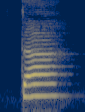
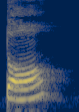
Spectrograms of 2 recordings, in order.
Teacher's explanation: اسی طرح ہم اور بھی حروف میں محسوس کر سکتے ہیں، مثلا تو یہ موٹا حرف ہے، اس کے برعکس تا یہ باریک حرف ہے، تا کی آواز باہر آ رہی اور تو اس کی آواز اوپر تالو کی طرف بلند ہو رہی ہے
